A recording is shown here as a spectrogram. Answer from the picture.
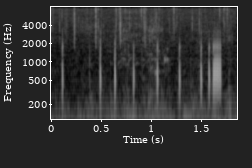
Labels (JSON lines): {"label": "biophony, knock croak", "recorder": "SoundTrap 300"}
